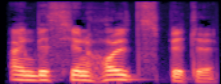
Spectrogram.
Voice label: wood, please, taunt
